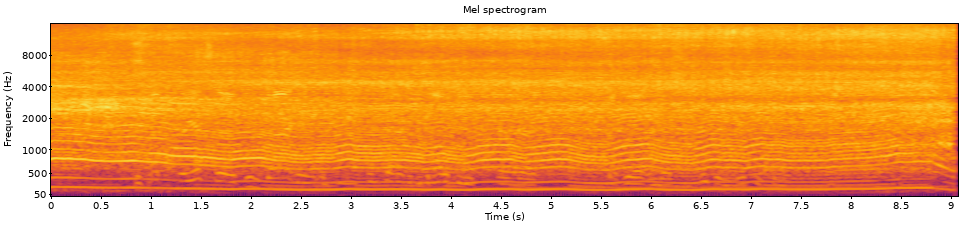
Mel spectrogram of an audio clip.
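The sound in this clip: A chainsaw carving a wooden figure drones loudly and continuously, its engine pitch wavering slightly as the chain bites into the wood.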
